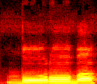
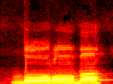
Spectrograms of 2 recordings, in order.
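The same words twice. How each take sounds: The two takes are said the same way.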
